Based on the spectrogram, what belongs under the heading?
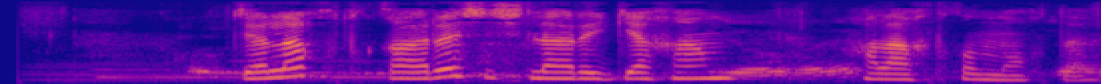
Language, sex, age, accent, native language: Uzbek, female, 18-24, Samarqand, Uzbek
